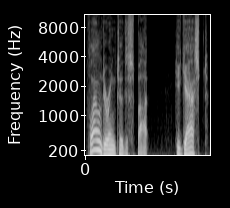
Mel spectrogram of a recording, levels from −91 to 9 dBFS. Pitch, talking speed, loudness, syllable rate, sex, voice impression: 125 Hz, 145 wpm, -17 LUFS, 4.6 syllables/s, male, masculine, slightly old, slightly thick, muffled, cool, sincere, slightly calm, elegant, kind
